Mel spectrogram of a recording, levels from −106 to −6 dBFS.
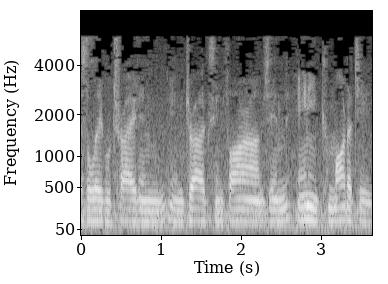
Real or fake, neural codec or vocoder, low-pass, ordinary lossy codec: fake; vocoder, 44.1 kHz, 128 mel bands every 256 samples, BigVGAN v2; 7.2 kHz; MP3, 24 kbps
